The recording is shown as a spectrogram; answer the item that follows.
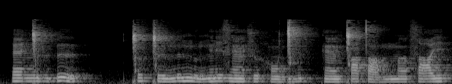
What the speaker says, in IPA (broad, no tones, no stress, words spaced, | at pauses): æŋ͡ǀʉʔø | ǀɵǀøŋø ŋɵŋẽ ɾezæ̃sɵ hɔ̃ɡ͡ǀæ̃ kːæ̃ ǀʉtˤømːæ̃ sˤe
